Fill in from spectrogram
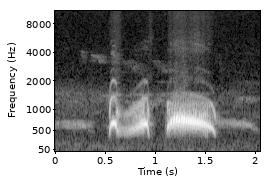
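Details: Spotted dove cooing used to draw in wild doves. A faint low lead-in gives way to a sharp throaty coo that slides up, then a long, vibrating, rolling coo, recorded close with a clean background.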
